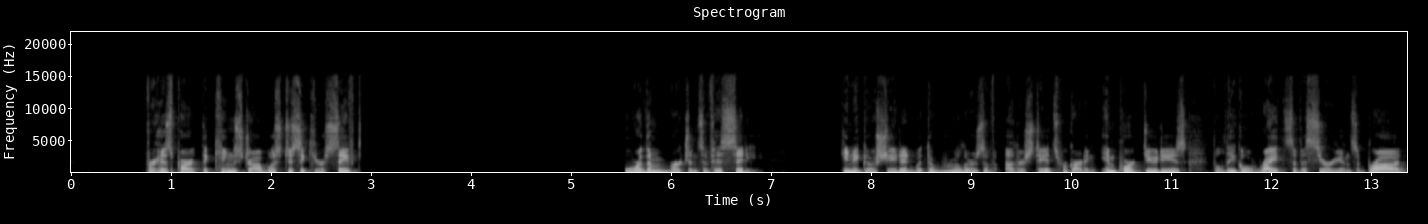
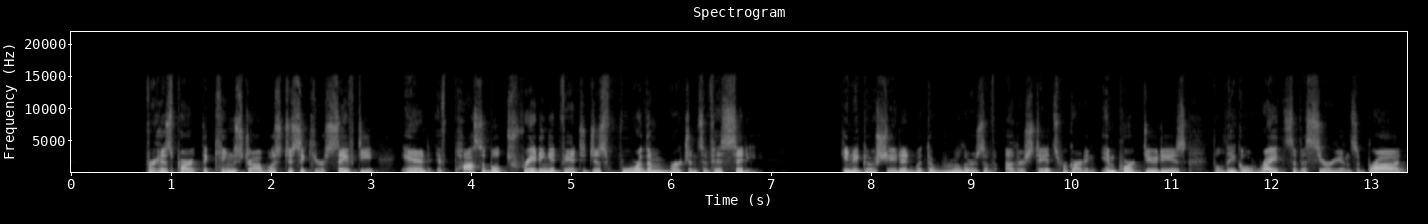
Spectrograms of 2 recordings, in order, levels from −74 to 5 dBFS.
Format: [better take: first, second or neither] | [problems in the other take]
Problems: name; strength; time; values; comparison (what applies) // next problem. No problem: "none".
second | audio cutting out; at 3 s for 2.5 s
